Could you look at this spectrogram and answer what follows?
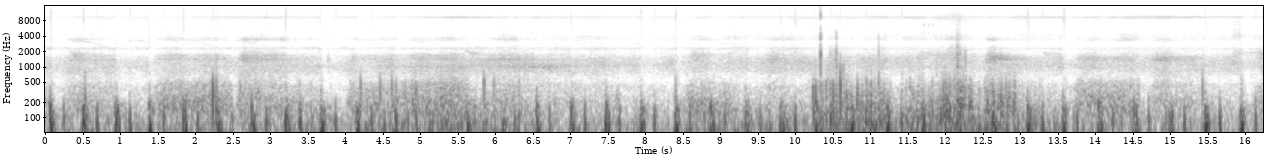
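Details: Rapid, regular heart sounds with a steady low hum, recorded at the mitral area of a 34-year-old male after jogging; reported rate 160–180 bpm, sinus tachycardia after exercise.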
